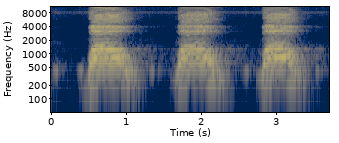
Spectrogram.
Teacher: ওয়াওটা উচ্চারণ হয় প্রথম মুখটি গোল থাকবে, তারপরে ওই অ উচ্চারণ হওয়ার পরে আবার ওই একই জায়গায় গোলে চলে আসবে। দেখুন, দেখলে বুঝতে পারবেন।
